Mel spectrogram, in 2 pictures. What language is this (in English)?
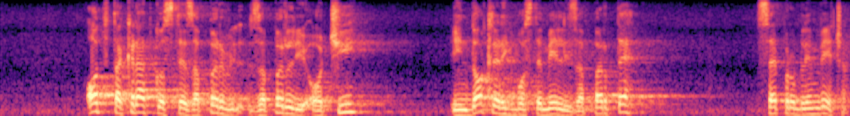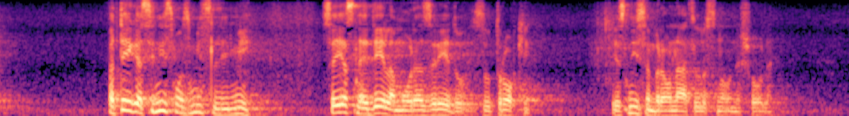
Slovenian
